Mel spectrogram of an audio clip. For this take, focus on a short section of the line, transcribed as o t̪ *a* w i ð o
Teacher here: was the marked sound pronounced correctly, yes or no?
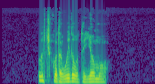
yes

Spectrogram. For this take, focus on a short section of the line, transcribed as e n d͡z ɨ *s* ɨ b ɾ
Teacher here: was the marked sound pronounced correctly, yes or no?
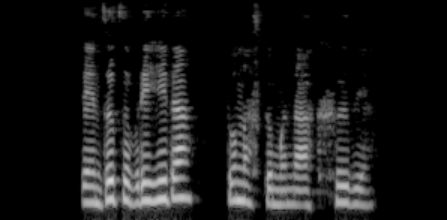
no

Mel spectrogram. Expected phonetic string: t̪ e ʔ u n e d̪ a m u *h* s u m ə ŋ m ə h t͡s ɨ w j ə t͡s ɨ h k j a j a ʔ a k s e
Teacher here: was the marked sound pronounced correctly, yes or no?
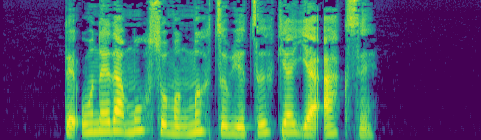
yes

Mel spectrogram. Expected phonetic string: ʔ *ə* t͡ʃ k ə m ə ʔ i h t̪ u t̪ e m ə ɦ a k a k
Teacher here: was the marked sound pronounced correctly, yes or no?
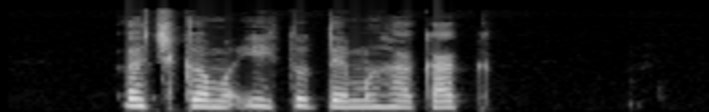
yes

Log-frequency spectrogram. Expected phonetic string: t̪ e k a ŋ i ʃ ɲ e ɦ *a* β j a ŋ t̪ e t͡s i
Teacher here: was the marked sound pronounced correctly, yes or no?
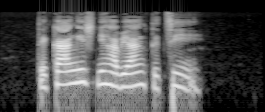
yes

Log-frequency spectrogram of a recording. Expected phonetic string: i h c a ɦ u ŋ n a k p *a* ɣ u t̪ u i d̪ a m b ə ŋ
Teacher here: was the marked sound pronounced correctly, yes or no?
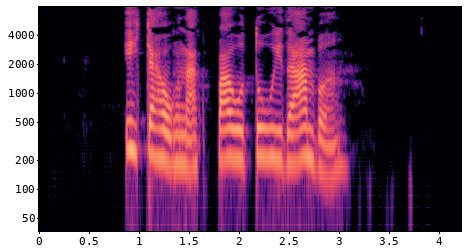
yes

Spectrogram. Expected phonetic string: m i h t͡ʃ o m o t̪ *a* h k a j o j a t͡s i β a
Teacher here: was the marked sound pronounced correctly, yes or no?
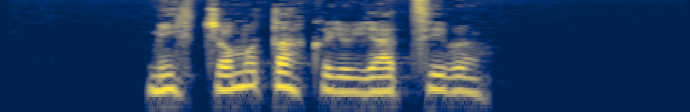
yes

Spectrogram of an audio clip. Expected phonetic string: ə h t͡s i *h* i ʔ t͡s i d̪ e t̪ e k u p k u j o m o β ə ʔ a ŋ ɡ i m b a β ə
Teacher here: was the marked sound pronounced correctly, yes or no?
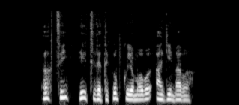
yes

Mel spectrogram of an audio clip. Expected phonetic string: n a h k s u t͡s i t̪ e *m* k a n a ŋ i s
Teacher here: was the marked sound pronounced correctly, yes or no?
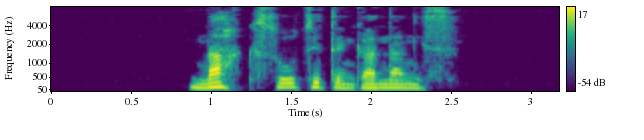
no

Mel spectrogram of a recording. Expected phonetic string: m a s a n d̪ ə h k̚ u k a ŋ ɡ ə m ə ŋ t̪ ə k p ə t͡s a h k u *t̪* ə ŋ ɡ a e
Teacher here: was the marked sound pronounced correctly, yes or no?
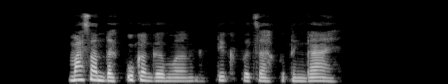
yes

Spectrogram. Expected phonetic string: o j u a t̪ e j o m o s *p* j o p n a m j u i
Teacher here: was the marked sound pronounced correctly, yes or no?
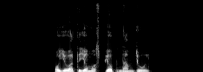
yes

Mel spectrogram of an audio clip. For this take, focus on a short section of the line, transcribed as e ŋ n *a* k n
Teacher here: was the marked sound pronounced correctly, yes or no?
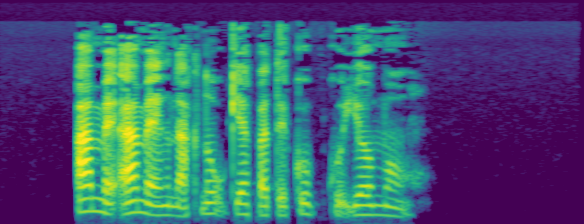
yes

